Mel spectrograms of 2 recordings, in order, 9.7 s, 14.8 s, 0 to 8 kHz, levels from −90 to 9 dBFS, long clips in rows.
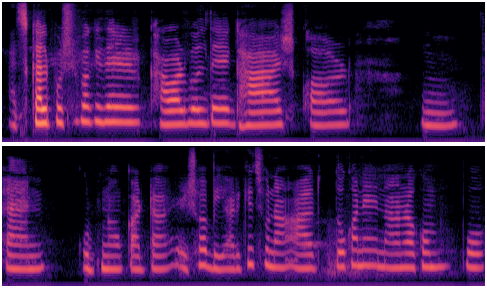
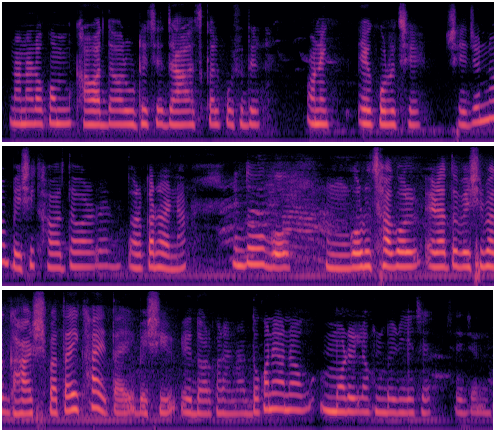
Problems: none marked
